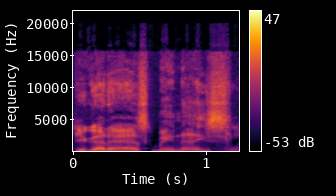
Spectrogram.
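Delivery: hard-nosed, stern colonel delivery. Quoting a line from A Few Good Men: Jack Nicholson impression. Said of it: "Is that a good impression?".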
